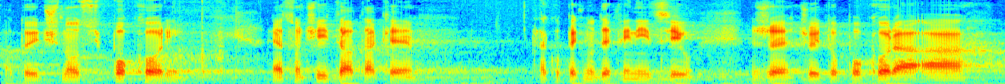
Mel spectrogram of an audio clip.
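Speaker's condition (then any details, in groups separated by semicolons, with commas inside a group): No condition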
